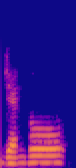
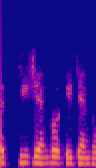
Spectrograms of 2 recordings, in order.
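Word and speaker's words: Django: उसको बताने के लिए, क्योंकि वो हमेशा डी जेंगो प्रोनाउंस करता था ना, बट इफ you listen to the pronunciation it's जेंगो, ठीक है।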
